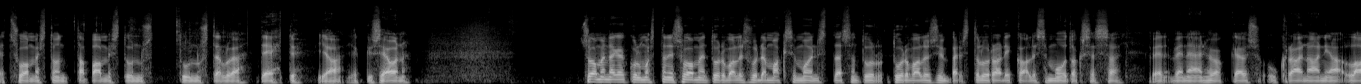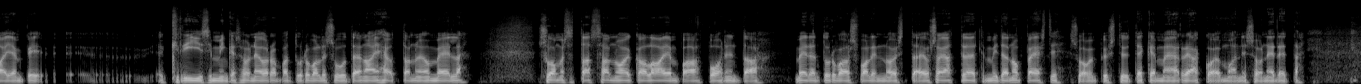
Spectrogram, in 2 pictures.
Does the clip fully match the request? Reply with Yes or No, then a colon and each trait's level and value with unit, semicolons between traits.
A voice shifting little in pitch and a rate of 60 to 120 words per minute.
No: narrow, 1.9 semitones; average, 130 wpm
